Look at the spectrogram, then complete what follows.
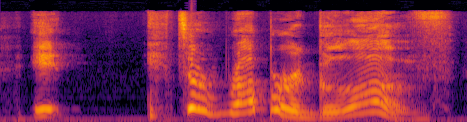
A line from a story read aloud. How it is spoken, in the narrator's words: Alex exclaimed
